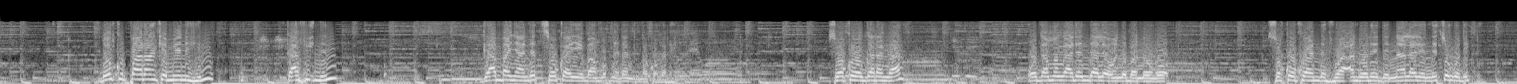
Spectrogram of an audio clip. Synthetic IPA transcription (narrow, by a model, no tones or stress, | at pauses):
doŋkupaɾaŋkemeneɦin | kafiʔnen | ɡambaɲandetsokjebambopnadandimakoɡaɾḛ | sokojoɡaɾaŋɡa | odamaŋɡadendaleondebandoŋɡo | sokokojandefuwaandonedenːalalendet̚t͡ʃoŋɡodik̚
